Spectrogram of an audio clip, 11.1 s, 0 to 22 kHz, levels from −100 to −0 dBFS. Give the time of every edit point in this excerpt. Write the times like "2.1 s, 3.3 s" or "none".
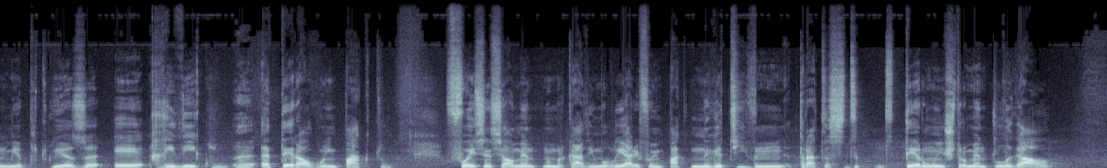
7.5 s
